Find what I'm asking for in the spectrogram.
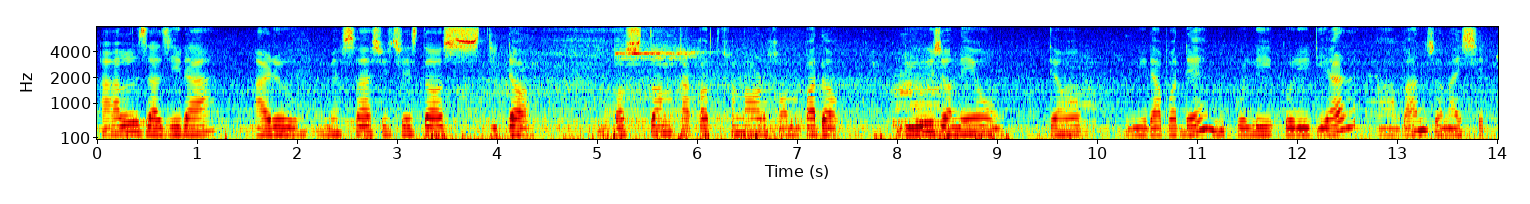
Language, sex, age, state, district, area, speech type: Assamese, female, 30-45, Assam, Nalbari, rural, read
